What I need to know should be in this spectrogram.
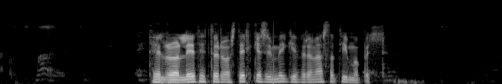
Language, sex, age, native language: Icelandic, male, 20-29, Icelandic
